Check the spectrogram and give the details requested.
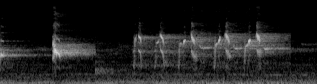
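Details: Yellow-vented bulbul giving ropel song as a lure for silent bulbuls; one sharp slurred note, then a run of about seven quick liquid whistles rising and falling, with a soft background.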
